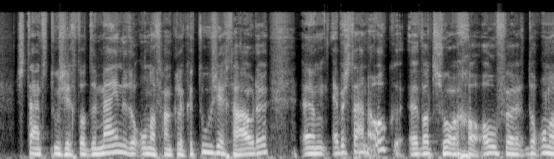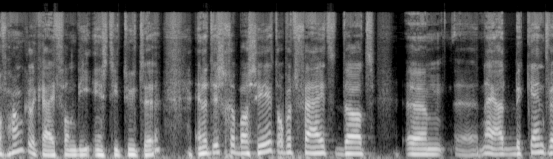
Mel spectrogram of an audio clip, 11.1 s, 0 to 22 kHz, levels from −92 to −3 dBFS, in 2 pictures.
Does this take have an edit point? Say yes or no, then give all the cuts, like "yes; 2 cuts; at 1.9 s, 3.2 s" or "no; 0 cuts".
no; 0 cuts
